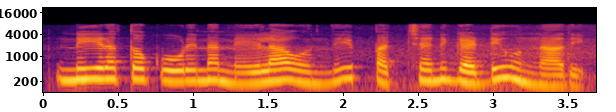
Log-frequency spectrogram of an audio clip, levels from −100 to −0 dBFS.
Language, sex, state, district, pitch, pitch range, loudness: Telugu, female, Telangana, Mahabubabad, 210 Hz, 180-225 Hz, -17 LUFS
